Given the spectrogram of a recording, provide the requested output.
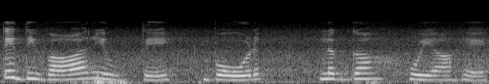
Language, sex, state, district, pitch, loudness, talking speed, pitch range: Punjabi, female, Punjab, Kapurthala, 225 Hz, -16 LUFS, 85 wpm, 205-255 Hz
